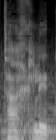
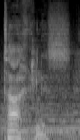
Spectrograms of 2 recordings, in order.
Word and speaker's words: tachlit: There's another word in Hebrew which is spelled almost identically to techelet. The word is tachlit or tachlis, which means the end or the purpose.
